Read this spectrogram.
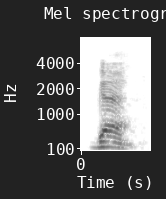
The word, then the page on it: g: Sanskrit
